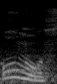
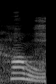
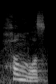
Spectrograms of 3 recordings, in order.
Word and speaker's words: hummus: receta nosotros muy curiosamente le decimos humus pero comoo es homus humos es Es una letra que no se no se pronuncia en español no hay es aguda sale de aquí homos homos para la receta de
